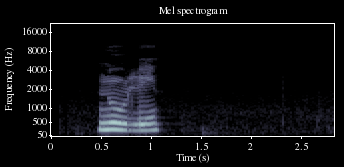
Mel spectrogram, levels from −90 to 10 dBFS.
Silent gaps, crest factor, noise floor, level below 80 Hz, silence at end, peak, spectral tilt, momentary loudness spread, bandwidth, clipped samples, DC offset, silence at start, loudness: none; 18 dB; -74 dBFS; -82 dBFS; 1.75 s; -8 dBFS; -8 dB/octave; 17 LU; 4.9 kHz; under 0.1%; under 0.1%; 0.5 s; -22 LUFS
